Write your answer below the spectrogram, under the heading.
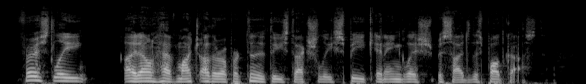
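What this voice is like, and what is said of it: Non-native English accent. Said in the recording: “my accent ... That's just how I talk, really ... my voice and pronunciation of things must sound weird to my native English speaking listeners ... I was taught British English at school”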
